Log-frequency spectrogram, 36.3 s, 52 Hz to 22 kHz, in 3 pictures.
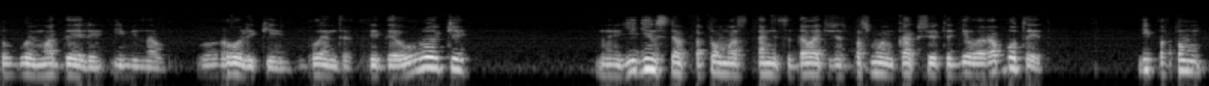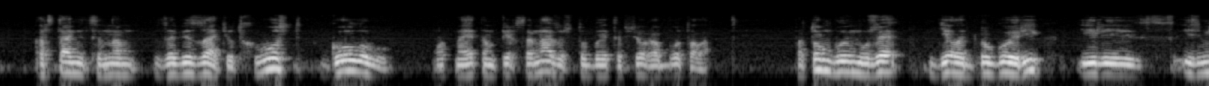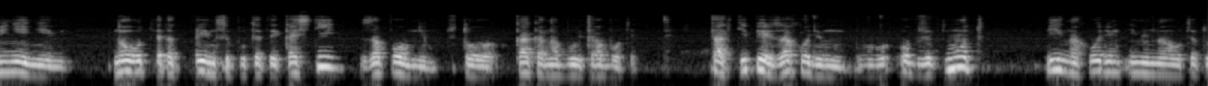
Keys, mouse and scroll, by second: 2.7 middle click, 4.4 middle click, 6.0-6.8 scroll down 2, 7.0 shift+middle click, 7.2 shift+middle click, 10.6 middle click, 21.1 KP_3, 32.2 click.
